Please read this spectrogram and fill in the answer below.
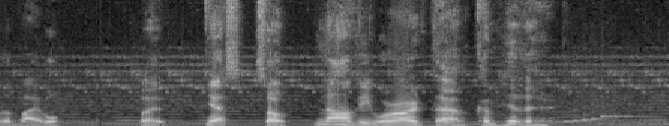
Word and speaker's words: Navi: names and different things na'vi right instead of Navi some people say Navi I say na'vi some people sayu I sayu right so I I base it off of the the Japanese pronunciation I guess you've always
